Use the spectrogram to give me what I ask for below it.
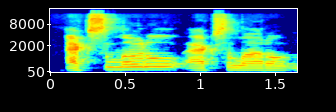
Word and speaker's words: axolotl: Well, axolotl. You'll hear people pronounce it differently. It's one of those things where it's like AT-AT or AT-AT. It's personal preference.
